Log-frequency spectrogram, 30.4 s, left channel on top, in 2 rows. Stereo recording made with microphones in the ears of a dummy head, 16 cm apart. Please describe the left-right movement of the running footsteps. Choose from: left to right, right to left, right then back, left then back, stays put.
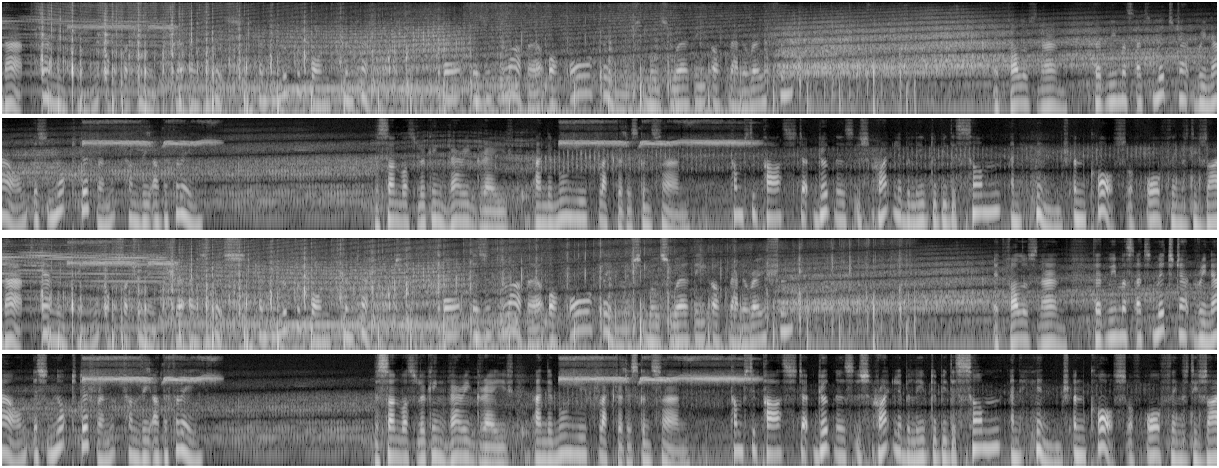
left to right.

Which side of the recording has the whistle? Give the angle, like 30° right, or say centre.
30° right.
